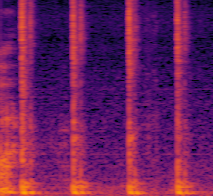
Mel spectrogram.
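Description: Four single keystrokes on a computer keyboard, about half a second apart.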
